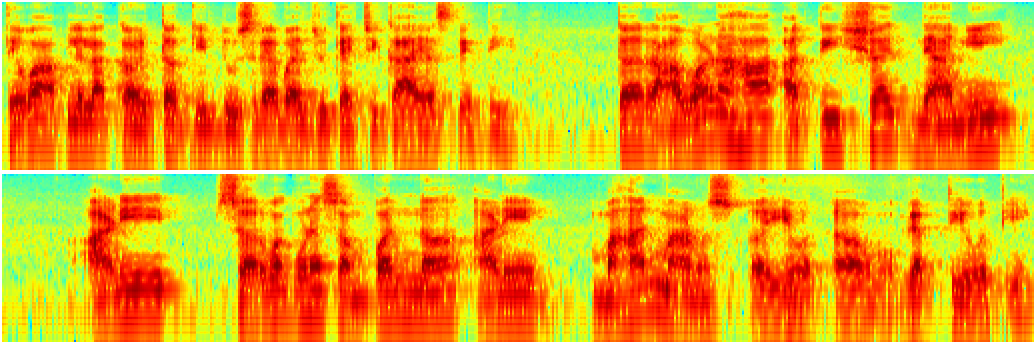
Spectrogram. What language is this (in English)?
Marathi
